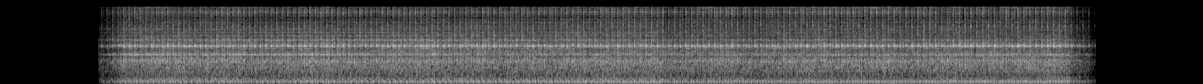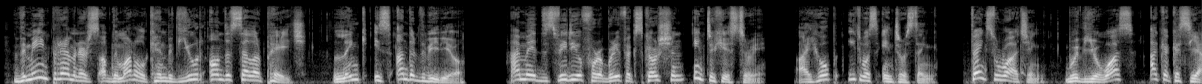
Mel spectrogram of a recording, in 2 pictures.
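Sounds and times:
steady high whine: 0:01.0 - 0:10.9
engine model mechanical chatter: 0:01.0 - 0:11.0.

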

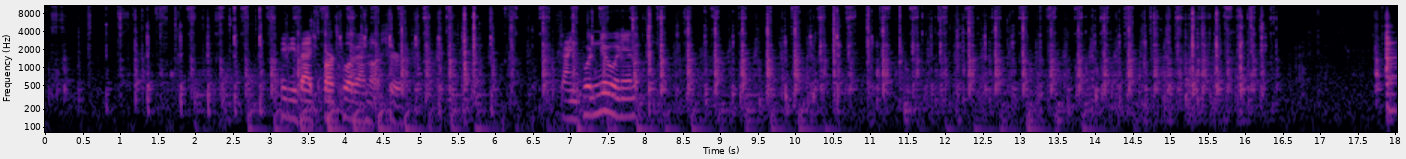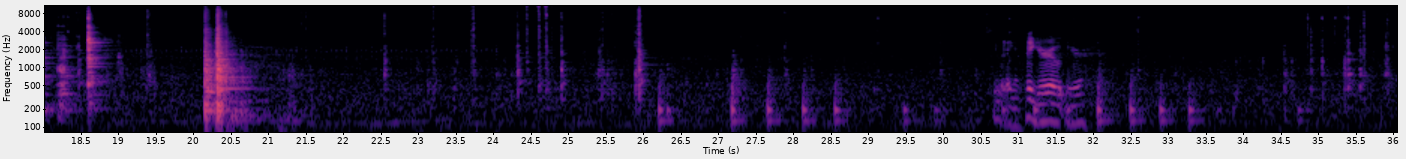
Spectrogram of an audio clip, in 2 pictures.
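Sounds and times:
ratchet wrench clicking: 0:00.9 - 0:16.4.

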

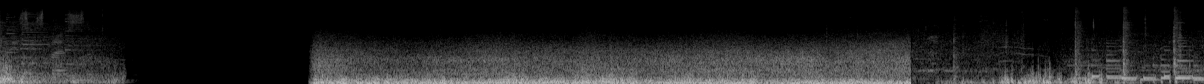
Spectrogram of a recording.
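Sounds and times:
wind buffeting microphone: 0:00.0 - 0:01.3, 0:03.1 - 0:11.4
car road noise: 0:03.1 - 0:09.2.

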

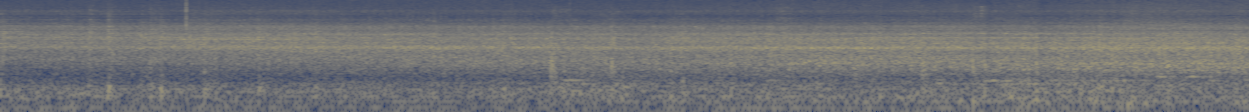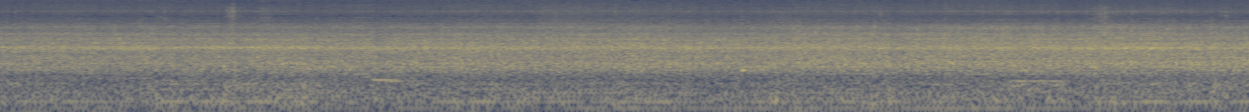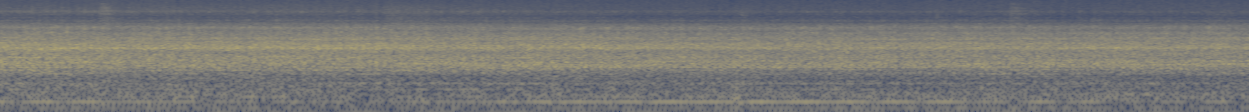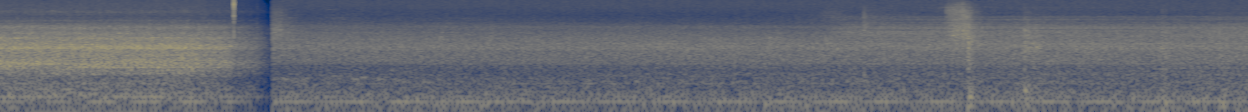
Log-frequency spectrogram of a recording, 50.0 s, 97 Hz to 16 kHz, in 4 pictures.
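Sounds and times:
diesel train engines droning: 0:00.0 - 0:49.9.

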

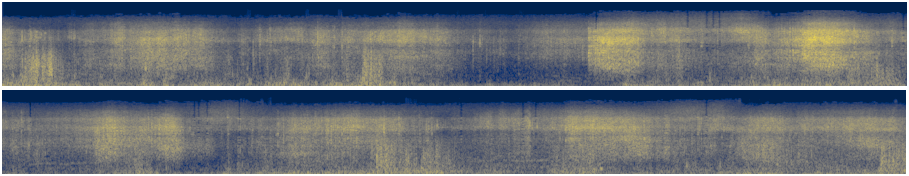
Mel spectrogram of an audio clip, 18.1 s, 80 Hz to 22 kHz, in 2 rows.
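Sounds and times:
ski edges scraping on snow: 0:00.0 - 0:18.0
wind buffeting microphone: 0:00.0 - 0:18.0.

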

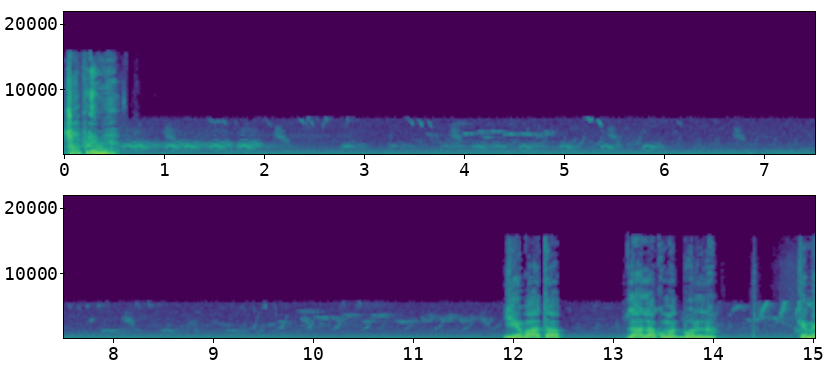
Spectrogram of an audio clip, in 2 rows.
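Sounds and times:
birds chirping: 0:00.0 - 0:15.0
low outdoor hum: 0:00.0 - 0:15.0.

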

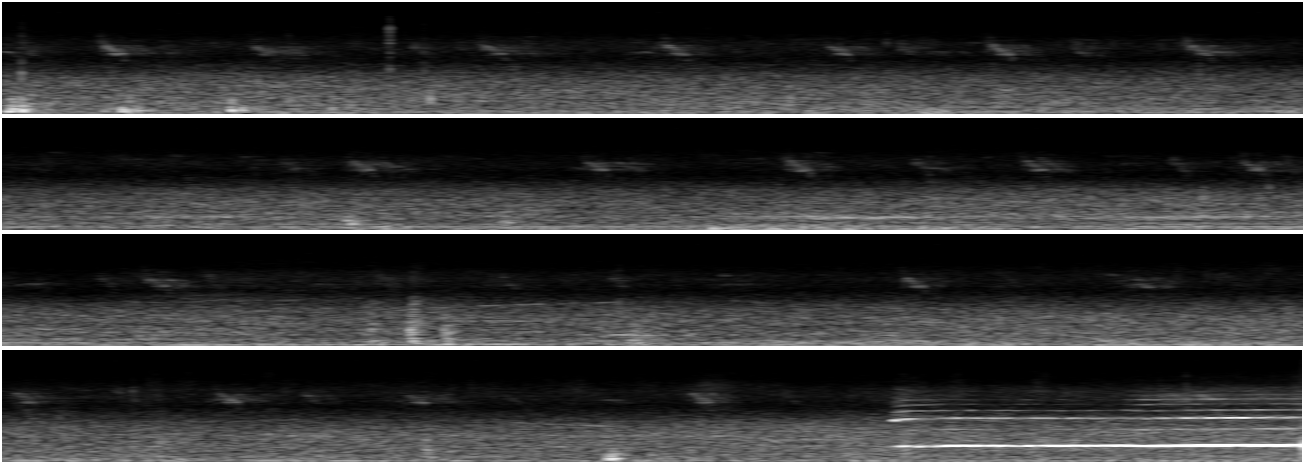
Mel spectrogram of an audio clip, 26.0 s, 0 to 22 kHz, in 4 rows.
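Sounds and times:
miniature steam locomotive: 0:24.0 - 0:26.0.

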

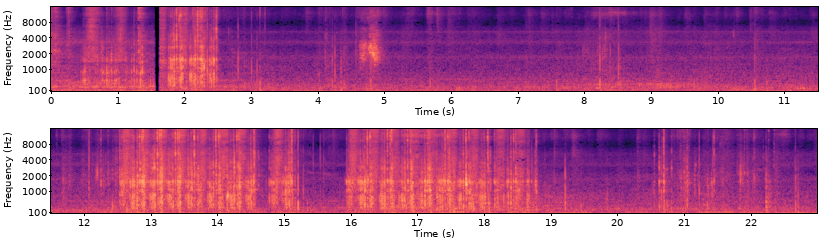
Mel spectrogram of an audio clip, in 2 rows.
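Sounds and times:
water spraying hiss: 0:12.4 - 0:15.2, 0:15.9 - 0:18.8.

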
